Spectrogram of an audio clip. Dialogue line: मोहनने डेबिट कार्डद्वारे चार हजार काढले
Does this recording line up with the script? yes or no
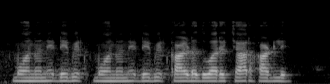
no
